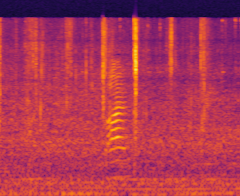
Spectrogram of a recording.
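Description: A young child squeals with excitement nearby.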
